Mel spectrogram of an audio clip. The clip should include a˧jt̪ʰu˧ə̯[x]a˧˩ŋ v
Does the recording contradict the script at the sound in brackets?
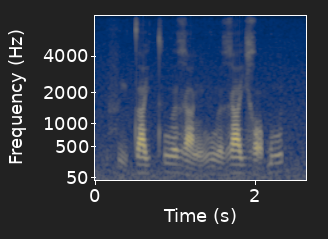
yes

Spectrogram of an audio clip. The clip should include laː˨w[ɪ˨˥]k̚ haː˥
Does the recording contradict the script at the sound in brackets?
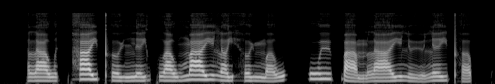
no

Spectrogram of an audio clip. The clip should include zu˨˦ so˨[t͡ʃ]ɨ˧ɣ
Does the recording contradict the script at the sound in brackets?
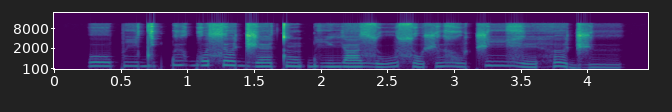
yes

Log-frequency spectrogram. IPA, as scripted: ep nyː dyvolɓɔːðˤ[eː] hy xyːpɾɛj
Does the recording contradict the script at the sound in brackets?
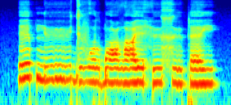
no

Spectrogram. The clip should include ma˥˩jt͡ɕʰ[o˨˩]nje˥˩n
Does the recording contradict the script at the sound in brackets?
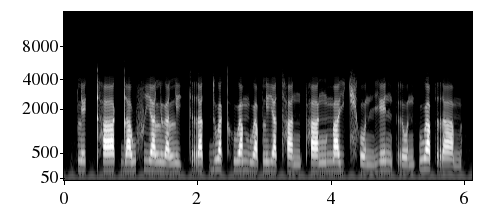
no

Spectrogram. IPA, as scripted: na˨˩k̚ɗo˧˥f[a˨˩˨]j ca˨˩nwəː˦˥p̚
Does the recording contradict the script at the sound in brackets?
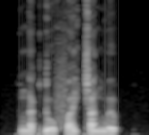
no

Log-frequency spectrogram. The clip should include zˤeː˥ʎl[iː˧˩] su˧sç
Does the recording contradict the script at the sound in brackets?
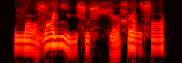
yes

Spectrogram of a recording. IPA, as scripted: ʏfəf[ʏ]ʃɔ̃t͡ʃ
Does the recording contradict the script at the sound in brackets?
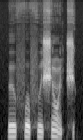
no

